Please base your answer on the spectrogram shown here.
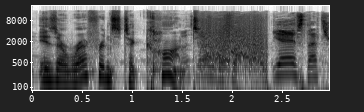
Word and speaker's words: Kant: Its name is a reference to Kant. Yes, that's right, Kant. That's how you pronounce it. Not Kant, not Kant, not Jones, but Kant. It's a German name, and I'm quite happy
